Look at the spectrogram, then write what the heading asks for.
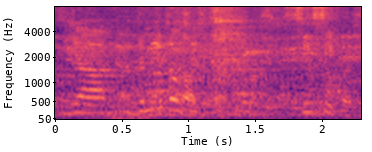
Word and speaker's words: Sisyphus: Sisyphus. It's true pronunciation.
